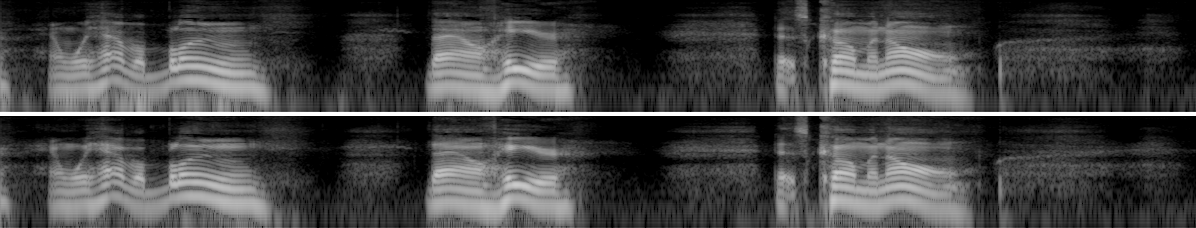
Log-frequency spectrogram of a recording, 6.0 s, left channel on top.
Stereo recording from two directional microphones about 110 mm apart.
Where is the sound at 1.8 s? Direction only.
Centre (ahead or behind).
